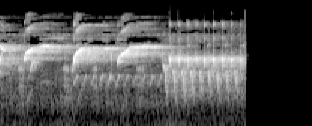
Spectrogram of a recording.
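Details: Three bright upswept whistled canary notes followed by a quick pulsed trill that stops abruptly into silence; bird is a Gloster or Yorkshire canary.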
